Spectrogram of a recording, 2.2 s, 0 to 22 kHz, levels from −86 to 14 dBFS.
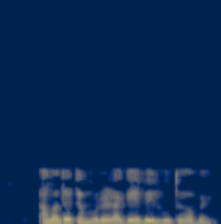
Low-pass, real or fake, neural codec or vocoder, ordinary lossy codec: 5.4 kHz; fake; codec, 24 kHz, 1.2 kbps, DualCodec; MP3, 24 kbps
